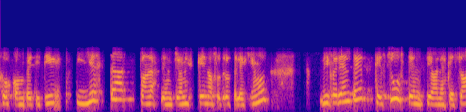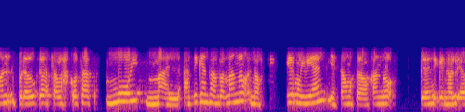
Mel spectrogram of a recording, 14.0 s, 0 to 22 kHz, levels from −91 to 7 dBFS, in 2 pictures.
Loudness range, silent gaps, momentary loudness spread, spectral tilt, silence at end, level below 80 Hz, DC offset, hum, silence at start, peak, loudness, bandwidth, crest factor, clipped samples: 2 LU; none; 6 LU; -2.5 dB/octave; 0 s; -58 dBFS; under 0.1%; none; 0 s; -4 dBFS; -16 LUFS; 4.6 kHz; 12 dB; under 0.1%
